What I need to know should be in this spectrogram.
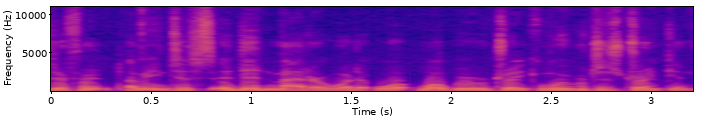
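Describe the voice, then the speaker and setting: A man with a Southern US accent has a dark, mellow tone on a very clean recording with a silent background. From Alabama. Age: 60s. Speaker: recovering alcoholic, retired pharmacist. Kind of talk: testimony interview. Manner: halting.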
